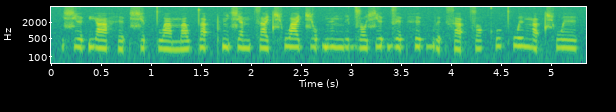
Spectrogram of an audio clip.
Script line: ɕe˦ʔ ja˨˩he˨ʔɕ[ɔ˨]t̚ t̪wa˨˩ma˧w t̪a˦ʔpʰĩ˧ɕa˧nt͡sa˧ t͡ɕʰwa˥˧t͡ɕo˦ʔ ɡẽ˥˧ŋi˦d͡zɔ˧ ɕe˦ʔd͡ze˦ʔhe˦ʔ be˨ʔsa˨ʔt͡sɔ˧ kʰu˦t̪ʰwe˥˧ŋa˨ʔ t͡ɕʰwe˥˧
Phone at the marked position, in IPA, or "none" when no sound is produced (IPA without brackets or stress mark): ə˨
